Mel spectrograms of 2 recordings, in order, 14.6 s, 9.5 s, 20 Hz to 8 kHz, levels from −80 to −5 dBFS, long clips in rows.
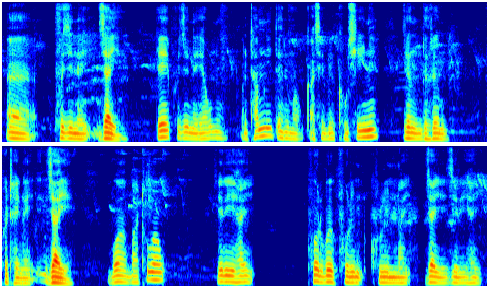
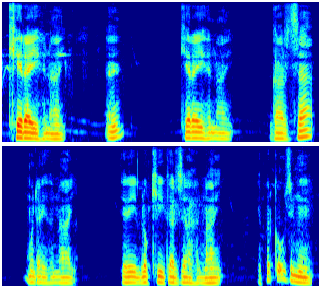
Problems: constant background noise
